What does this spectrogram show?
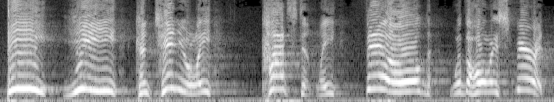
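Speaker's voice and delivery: high, loud and slow, like a preacher's command; urgent proclaiming shout. Acted. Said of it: "Paul is shouting to us with the urgency".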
